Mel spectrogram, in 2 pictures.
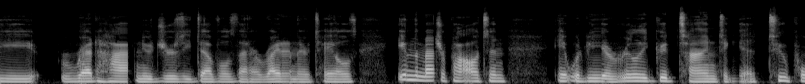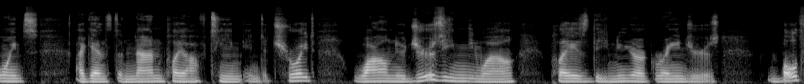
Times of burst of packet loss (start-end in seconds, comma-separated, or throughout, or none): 1.21-1.30, 2.83-2.92, 4.27-4.36, 5.95-6.04, 7.33-7.42, 12.67-12.76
